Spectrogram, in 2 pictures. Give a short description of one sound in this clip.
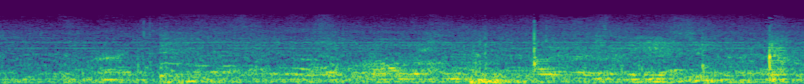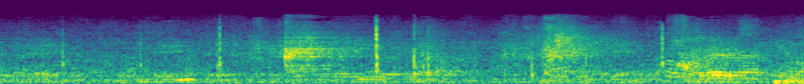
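Men talk casually nearby in a large echoing hall.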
